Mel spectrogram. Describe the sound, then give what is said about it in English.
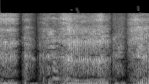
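A dog reverse sneezing: loud, raspy, honking snorts drawn in on the inhale, repeated in quick bursts with brief pauses between them. A low, rumbling, reverberating snort throughout, with no talking. “The reverse sneezing is actually more, instead of it's not a sneeze on the exhale, it's on the inhale.”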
